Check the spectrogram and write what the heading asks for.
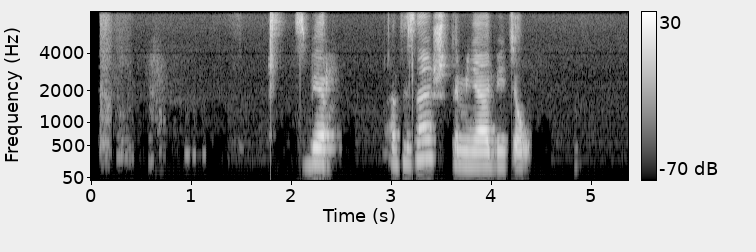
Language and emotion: Russian, sad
